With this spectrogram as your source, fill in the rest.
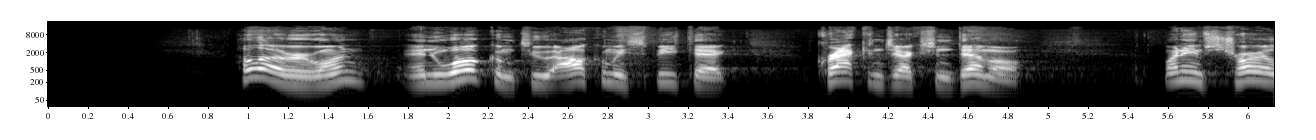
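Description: A middle-aged man speaks clearly and calmly, nearby.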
